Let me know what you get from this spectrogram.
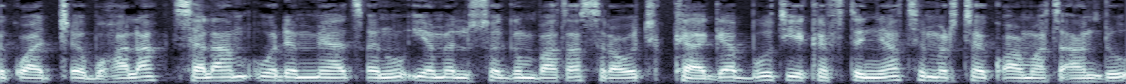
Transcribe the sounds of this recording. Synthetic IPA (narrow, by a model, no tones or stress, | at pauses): əkʼat͡ʃʼɛbəɦʷalasəlamwɔd̪əmːijat͡sʼənujɛməlːɨso̞ɡɨmbat̪ʰasɨɾawo̞t͡ʃːkʰəɡəbot̪jɛkʰəfɨt̪ʰəɲːat̪ʰɨmhɨɾt̪ʰːəkʷʼamat̪and̪u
